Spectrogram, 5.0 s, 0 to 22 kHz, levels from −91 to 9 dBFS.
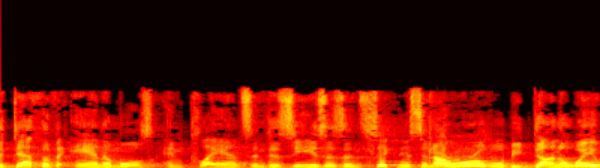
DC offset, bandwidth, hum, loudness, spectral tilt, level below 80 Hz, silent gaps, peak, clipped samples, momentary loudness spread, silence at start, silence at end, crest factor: under 0.1%; 11 kHz; none; -14 LUFS; -4.5 dB/octave; -66 dBFS; none; 0 dBFS; under 0.1%; 9 LU; 0 s; 0 s; 14 dB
